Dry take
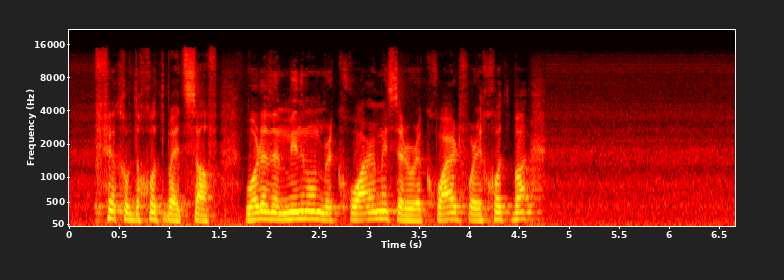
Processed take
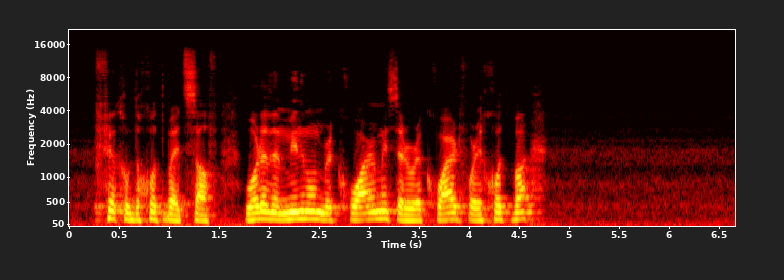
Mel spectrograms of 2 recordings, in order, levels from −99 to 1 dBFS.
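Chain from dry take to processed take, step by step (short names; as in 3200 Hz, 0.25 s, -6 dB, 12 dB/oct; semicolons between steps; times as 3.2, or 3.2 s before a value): spectral expander 1.5:1; gain +4 dB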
